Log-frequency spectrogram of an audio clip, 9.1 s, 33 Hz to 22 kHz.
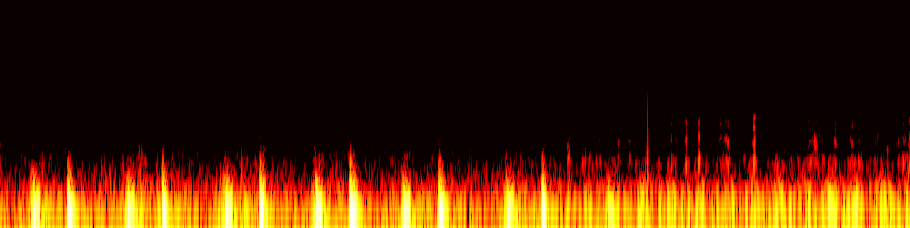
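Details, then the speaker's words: Heart sounds of a man recorded at rest and then during sit-ups, which grew very hard toward the end; clear paired lub-dub about 70 a minute, later blurred by movement and rustling noise. "最後の方はだいぶきつかったですが、いい心音が取れたんじゃないでしょうか。"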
